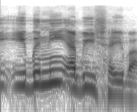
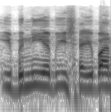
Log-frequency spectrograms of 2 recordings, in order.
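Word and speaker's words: ابن أبي شيبة: लफ्ज आ गया तो यह अलिफ साइलेंट हो जाएगा पढ़ा नहीं जाएगा कहीं लिखा जाता है कहीं लिखा भी नहीं जाता लेकिन पढ़ा नहीं जाता तो ऐसे ही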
